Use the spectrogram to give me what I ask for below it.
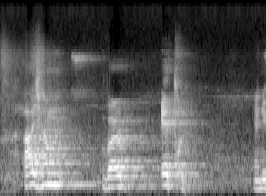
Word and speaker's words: est: il est, E-S-T को pronounce करते हैं ए।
